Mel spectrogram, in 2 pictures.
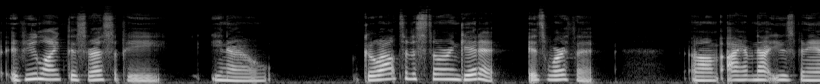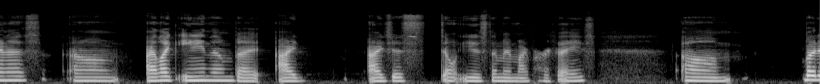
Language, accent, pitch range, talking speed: English, American, 170-205 Hz, 150 wpm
